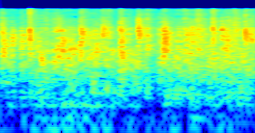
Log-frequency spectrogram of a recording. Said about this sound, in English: And I'm just going to pause and let you listen to the rain. It's amazing.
